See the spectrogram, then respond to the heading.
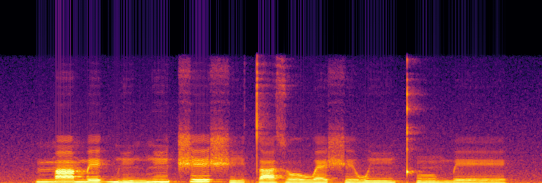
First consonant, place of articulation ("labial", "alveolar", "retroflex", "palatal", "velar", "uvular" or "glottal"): labial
